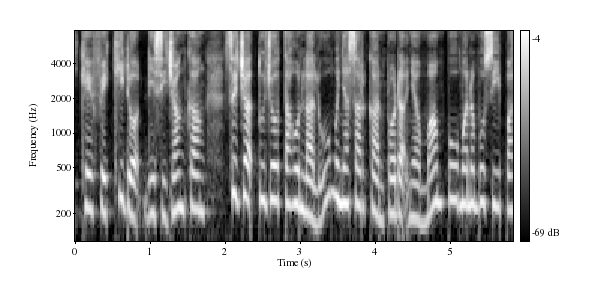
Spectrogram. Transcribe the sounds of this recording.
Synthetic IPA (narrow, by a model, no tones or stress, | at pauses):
kʰefekʰidɔt̪̚disid͡ʒaŋkaŋsəd͡ʒaʔ̚t̪ud͡ʒʊht̪aɦʊnlalumə̃ɲasarkanpɾoda̰k̚ɲãmãmpumə̃nə̃mbusipa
